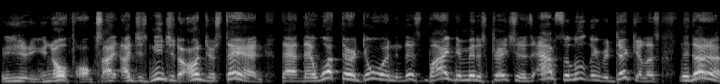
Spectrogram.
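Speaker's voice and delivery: stretchy, rubbery voice with stretched words. Imitating how a public figure talks: Alex Jones impression. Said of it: "he talks like this. He has a rubber voice".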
